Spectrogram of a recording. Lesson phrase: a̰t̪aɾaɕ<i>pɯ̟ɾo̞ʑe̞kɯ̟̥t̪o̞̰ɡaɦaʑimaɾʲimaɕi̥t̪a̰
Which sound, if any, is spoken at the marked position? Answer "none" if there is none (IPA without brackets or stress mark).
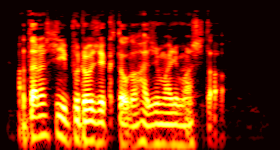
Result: iː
